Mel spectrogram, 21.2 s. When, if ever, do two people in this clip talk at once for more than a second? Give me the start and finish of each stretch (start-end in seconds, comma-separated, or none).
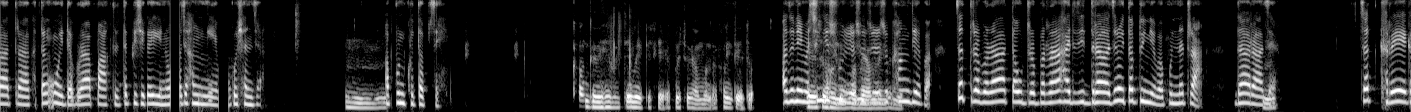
12.1-13.5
